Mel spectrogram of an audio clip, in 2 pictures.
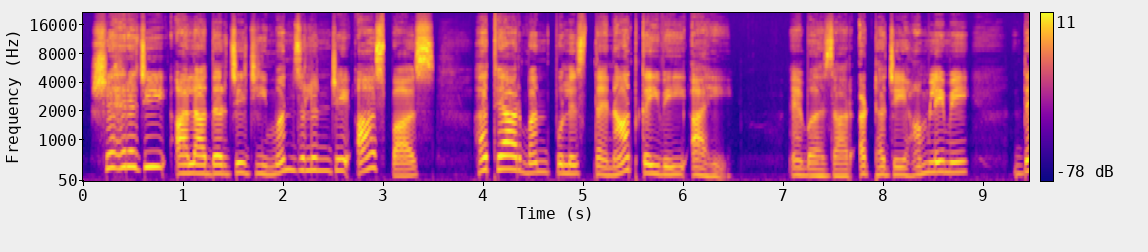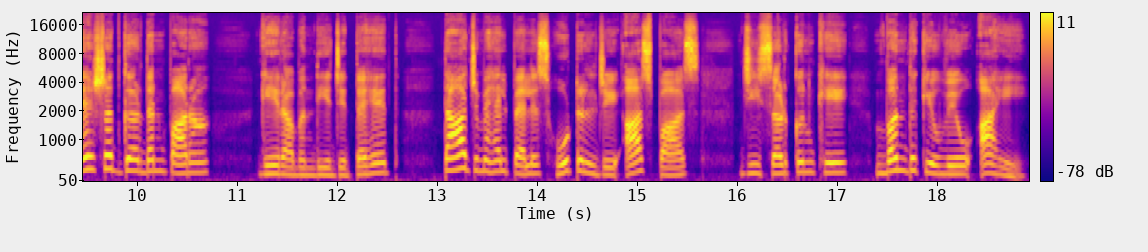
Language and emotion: Sindhi, neutral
